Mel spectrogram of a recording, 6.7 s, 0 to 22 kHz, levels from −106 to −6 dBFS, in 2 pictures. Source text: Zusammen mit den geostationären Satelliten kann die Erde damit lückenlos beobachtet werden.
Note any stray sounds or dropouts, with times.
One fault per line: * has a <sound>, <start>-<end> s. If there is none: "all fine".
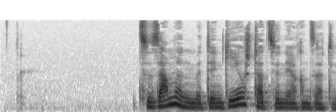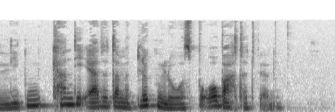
all fine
